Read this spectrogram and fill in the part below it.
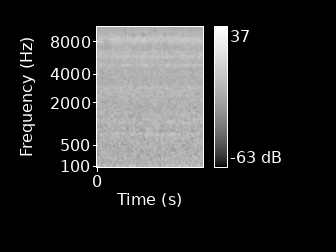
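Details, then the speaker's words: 2004 Dodge Ram 1500 4.7 V8 idling at startup after a new lifter was installed and the rocker arm refitted: a steady, even low rumble with no ticking or tapping; quiet, healthy idle. "i'm going to go into data and i'm going to start it up nice and quiet"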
